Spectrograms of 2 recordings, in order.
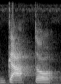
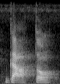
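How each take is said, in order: Both takes have the same delivery.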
